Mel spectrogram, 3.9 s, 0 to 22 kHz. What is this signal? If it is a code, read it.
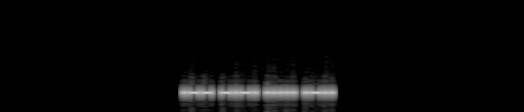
Morse code, heard as a keyed tone, about 52 wpm, 700 Hz. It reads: WC5L
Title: USA Call Signs - 4 Characters - 50wpm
